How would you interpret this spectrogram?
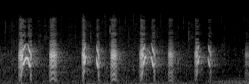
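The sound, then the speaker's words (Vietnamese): A child's toy dog, played with by a mother and her child inside a hut in Soshanguve, South Africa, as rain and thunder continue, lets out a quick series of about ten high, squeaky yaps in an uneven rhythm, fairly clear, with no one speaking. “Bà mẹ đang cho con chơi đùa một con chó đồ chơi.”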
